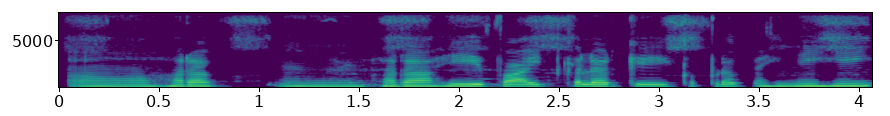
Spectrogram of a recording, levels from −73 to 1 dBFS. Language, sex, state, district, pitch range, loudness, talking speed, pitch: Hindi, female, Chhattisgarh, Rajnandgaon, 190-205 Hz, -23 LUFS, 145 wpm, 200 Hz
